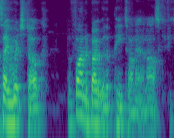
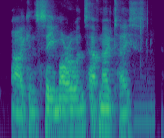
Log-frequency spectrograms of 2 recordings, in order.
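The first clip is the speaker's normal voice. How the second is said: quiet aside muttered under the breath; 3 semitones lower, 5 dB quieter than usual. Remarking in character on another character's taste: muttered under breath. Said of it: "I think it's probably under my breath".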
